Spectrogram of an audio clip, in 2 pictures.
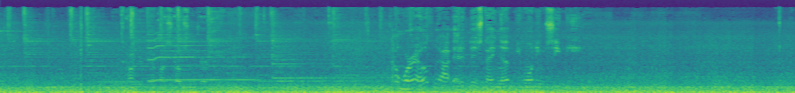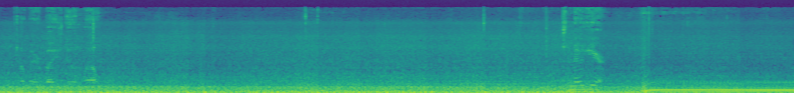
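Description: A car engine and tyres rumble steadily while driving.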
